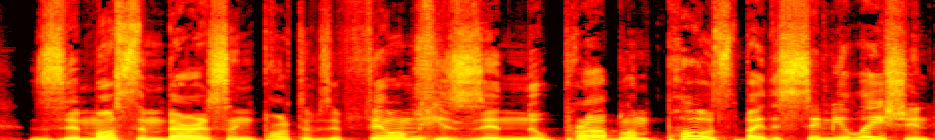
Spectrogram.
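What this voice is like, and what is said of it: Put-on German-sounding accent. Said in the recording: “you're going to have to do this in a French accent. ... That is German, but keep going.”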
